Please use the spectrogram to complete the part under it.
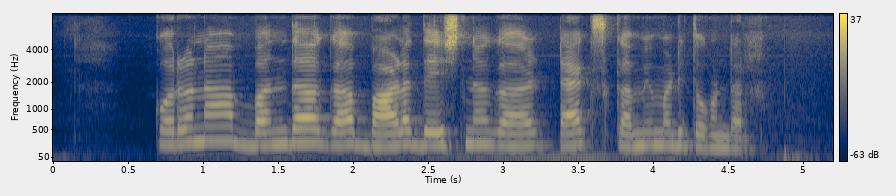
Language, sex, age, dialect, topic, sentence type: Kannada, female, 25-30, Northeastern, banking, statement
